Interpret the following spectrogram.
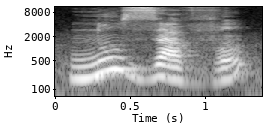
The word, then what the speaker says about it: nous avons: Nous avons. Fazer bem aqui a liaison, né? Nous avons. Obrigatória essa liaison.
